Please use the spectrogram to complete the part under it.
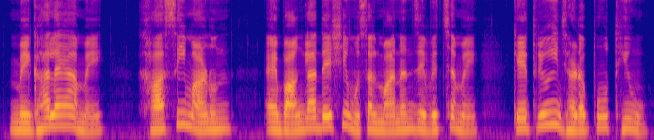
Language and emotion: Sindhi, neutral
